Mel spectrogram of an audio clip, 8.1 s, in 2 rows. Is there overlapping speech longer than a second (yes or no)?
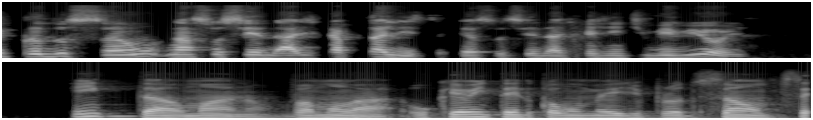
no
